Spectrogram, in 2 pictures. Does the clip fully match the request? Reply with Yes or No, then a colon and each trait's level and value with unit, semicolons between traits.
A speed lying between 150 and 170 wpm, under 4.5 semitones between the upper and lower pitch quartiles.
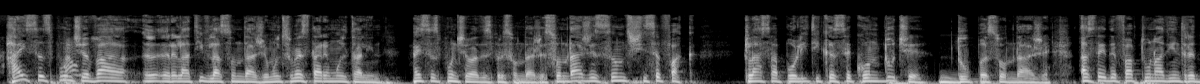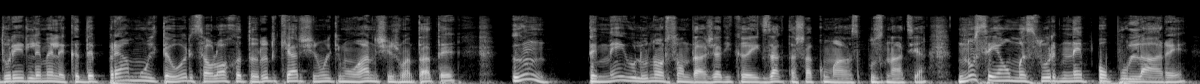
No: average, 165 wpm; wide, 5.5 semitones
